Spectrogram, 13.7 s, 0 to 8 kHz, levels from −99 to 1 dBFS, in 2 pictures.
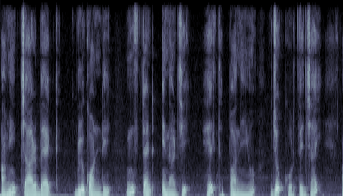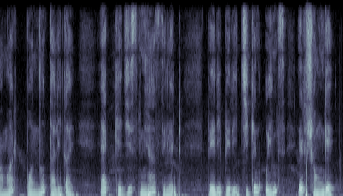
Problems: none marked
